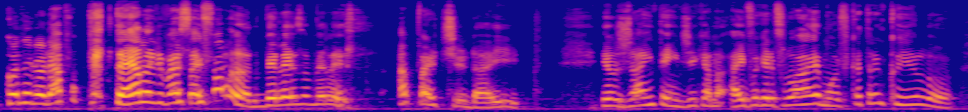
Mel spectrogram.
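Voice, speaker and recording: A woman's voice: a little high, fast talker, vocal fry, husky. A woman chatting casually on a podcast, telling stories and acting out the dialogue she quotes. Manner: animated storyteller, acts out quoted dialogue.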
